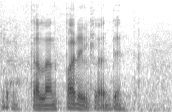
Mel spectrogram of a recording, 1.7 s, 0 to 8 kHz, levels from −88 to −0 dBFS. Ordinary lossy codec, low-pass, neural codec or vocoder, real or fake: none; none; codec, 16 kHz, 4 kbps, FunCodec, trained on Chinese and English, 50 frames a second; fake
